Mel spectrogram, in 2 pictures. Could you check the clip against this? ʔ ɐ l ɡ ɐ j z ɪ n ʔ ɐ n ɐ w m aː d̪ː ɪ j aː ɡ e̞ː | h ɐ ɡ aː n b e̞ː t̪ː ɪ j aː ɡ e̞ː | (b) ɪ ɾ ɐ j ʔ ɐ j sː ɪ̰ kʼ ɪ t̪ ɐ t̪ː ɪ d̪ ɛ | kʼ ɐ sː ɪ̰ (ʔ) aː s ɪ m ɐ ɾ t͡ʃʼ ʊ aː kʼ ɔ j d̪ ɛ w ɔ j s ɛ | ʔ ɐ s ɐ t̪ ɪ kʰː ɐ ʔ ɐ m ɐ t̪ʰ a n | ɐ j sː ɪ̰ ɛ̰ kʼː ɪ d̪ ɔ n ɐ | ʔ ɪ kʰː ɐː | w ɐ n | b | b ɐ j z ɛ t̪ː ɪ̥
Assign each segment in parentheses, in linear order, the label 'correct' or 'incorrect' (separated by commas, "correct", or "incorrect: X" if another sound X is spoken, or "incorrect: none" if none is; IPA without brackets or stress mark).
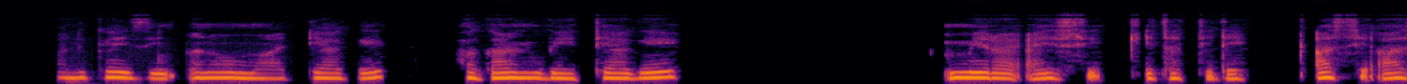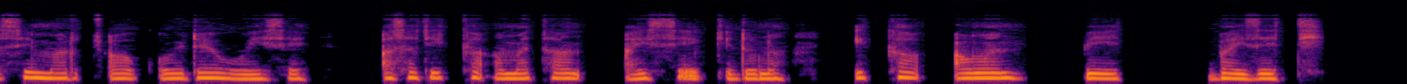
incorrect: m, correct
